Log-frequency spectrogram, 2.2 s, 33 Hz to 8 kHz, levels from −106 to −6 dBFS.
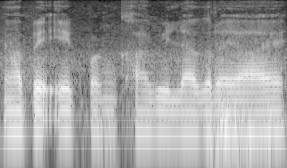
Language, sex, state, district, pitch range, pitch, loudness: Hindi, male, Haryana, Charkhi Dadri, 100-105 Hz, 105 Hz, -18 LUFS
